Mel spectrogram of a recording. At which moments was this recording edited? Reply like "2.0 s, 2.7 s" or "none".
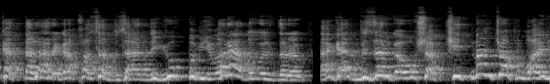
3.1 s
